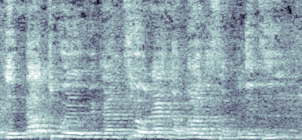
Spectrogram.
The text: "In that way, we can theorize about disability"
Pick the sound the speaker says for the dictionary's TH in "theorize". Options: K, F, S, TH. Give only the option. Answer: S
